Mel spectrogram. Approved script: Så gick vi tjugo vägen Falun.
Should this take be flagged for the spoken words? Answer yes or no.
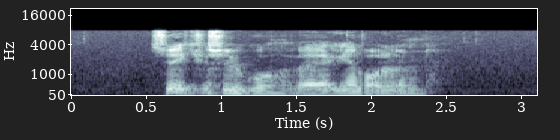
no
